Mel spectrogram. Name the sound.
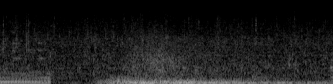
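river water flowing in a cartoon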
